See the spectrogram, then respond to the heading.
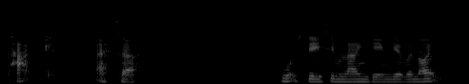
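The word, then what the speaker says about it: Paquetá: Quetta. Actually, it's Paqueta. Watched the AC Milan game the other night. When they lost to Spal, I think. Paqueta. Oh. Yeah, and it's pronounced Paqueta.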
